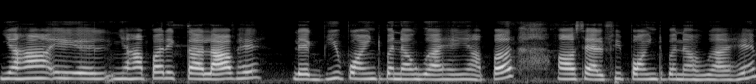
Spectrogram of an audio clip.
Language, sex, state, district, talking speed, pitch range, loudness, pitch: Hindi, female, Chhattisgarh, Bilaspur, 165 wpm, 240-270 Hz, -17 LUFS, 255 Hz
